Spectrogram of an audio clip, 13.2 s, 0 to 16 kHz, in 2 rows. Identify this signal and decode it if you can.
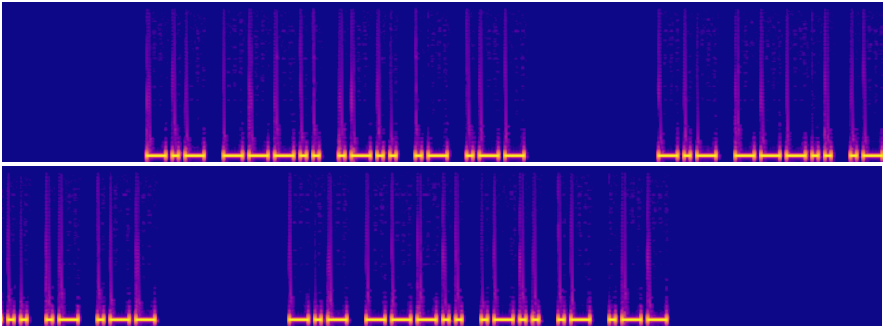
Morse code, heard as a keyed tone, about 25 wpm, 700 Hz. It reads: K8LAW K8LAW K8LAW
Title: USA Call Signs - 5 Characters - Repeated 3x - 25wpm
